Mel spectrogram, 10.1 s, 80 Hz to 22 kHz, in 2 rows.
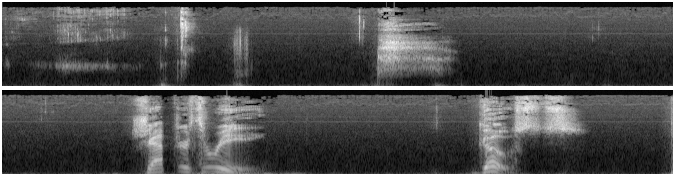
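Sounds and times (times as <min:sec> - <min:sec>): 
person sipping water with wet mouth sounds: 0:00.0 - 0:01.2
speech: 0:06.1 - 0:07.0, 0:08.6 - 0:09.4.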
